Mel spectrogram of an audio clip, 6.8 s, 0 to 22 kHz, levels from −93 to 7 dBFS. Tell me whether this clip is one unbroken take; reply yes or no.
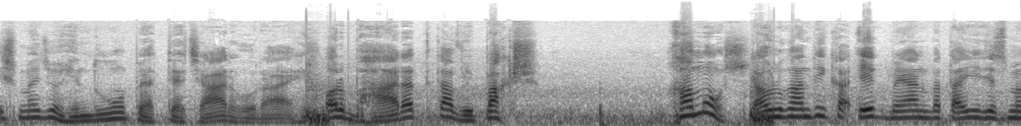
no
